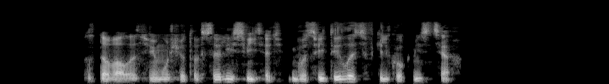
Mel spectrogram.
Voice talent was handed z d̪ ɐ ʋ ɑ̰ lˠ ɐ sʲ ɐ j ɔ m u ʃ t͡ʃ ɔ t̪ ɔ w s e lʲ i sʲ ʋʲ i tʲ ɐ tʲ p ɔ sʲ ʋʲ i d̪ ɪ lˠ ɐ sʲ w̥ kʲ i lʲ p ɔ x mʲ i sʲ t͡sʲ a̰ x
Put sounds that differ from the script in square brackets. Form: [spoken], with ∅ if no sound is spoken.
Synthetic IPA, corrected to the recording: z d̪ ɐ ʋ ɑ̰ lˠ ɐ sʲ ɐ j ɔ m u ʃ t͡ʃ ɔ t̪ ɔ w s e lʲ i sʲ ʋʲ i tʲ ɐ tʲ [b] ɔ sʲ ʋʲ i [t̪] ɪ lˠ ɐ sʲ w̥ kʲ i lʲ [k] ɔ x mʲ i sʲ t͡sʲ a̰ x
